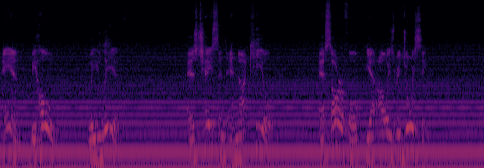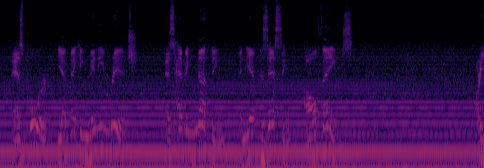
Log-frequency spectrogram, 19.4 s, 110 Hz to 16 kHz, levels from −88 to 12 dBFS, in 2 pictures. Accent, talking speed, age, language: American, 90 wpm, 50-69, English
